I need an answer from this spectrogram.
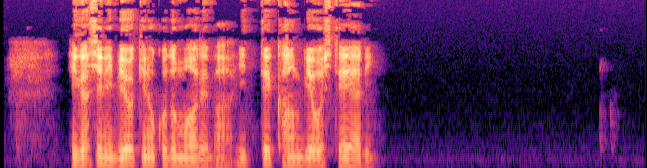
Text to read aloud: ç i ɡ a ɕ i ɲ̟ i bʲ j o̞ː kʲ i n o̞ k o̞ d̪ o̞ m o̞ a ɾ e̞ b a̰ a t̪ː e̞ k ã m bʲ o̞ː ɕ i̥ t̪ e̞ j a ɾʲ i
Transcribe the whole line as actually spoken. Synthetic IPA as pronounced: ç i ɡ a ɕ i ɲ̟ i bʲ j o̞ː kʲ i n o̞ k o̞ d̪ o̞ m o̞ a ɾ e̞ b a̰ i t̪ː e̞ k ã m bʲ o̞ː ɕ i̥ t̪ e̞ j a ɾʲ i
